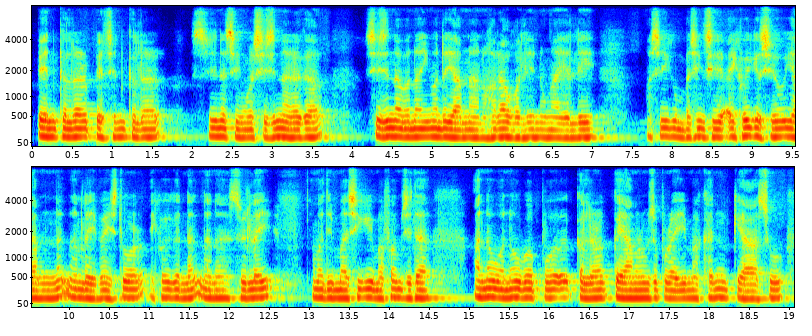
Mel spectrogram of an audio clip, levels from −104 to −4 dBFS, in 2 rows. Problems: background sounds at intervals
